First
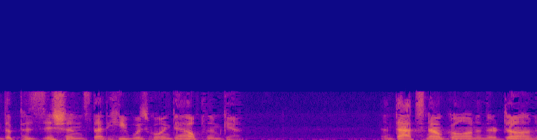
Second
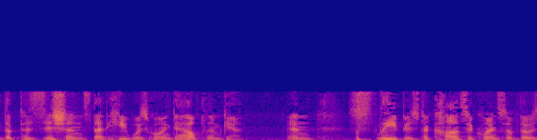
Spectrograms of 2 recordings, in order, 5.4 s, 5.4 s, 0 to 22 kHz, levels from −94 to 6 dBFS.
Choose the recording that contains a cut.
second; 2 cuts; at 2.9 s, 4.2 s

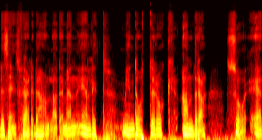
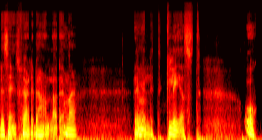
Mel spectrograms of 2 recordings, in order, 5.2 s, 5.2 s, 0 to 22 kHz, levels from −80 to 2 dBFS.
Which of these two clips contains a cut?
second; 2 cuts; at 1.3 s, 2.7 s

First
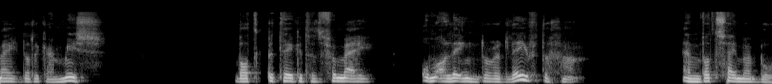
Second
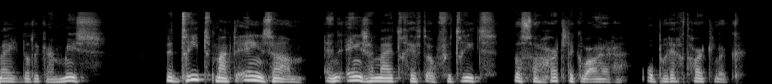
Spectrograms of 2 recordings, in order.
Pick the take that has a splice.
second; 2 cuts; at 1.5 s, 5.0 s

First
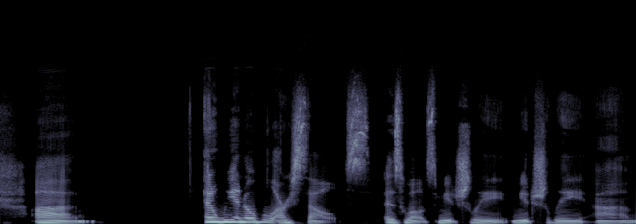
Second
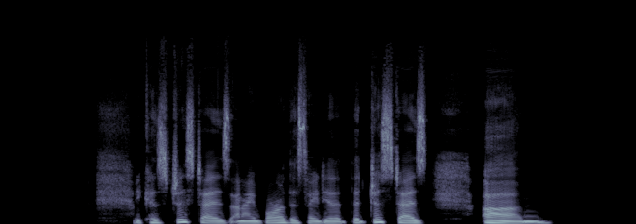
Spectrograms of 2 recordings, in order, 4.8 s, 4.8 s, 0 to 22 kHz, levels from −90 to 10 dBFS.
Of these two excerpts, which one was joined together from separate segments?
second; 1 cut; at 1.0 s

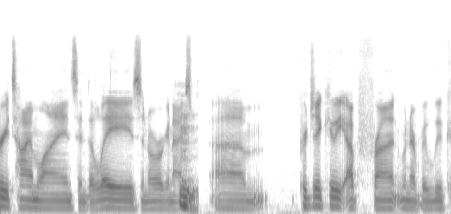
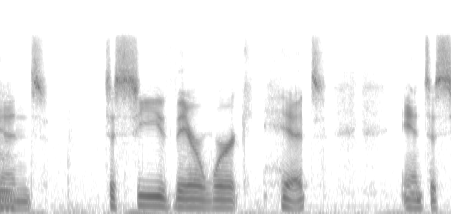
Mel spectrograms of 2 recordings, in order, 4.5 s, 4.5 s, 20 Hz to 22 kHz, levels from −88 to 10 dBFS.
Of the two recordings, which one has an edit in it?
first; 1 cut; at 2.0 s

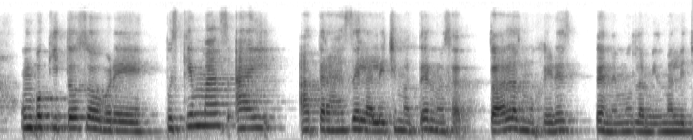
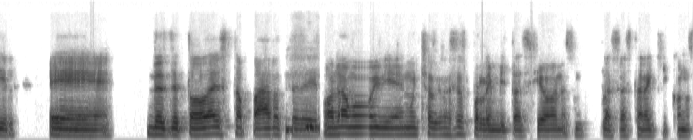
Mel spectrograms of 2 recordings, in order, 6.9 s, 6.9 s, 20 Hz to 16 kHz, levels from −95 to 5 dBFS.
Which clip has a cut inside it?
second; 1 cut; at 3.2 s

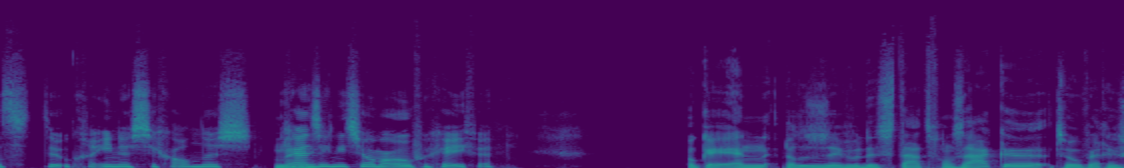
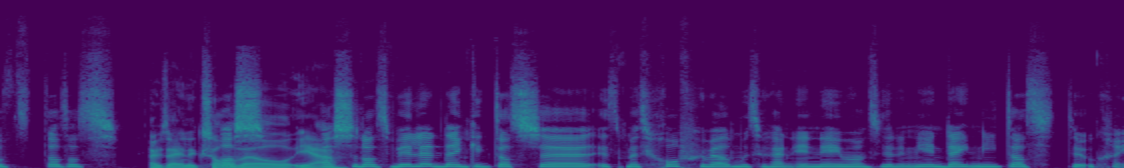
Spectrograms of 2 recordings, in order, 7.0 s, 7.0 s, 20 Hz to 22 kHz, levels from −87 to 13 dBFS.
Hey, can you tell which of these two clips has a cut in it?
first; 1 cut; at 3.2 s

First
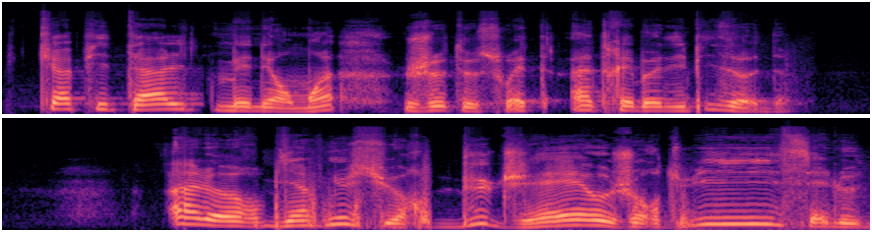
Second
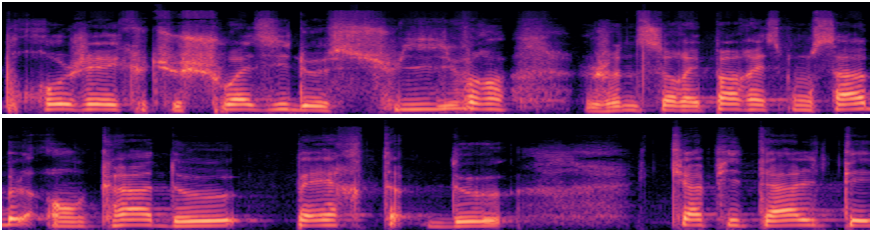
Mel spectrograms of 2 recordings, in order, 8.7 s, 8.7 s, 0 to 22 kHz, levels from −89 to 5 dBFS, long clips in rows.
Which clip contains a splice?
first; 2 cuts; at 1.0 s, 5.6 s

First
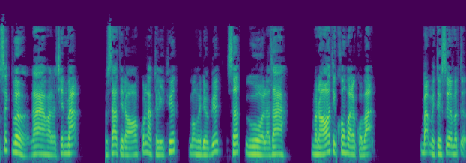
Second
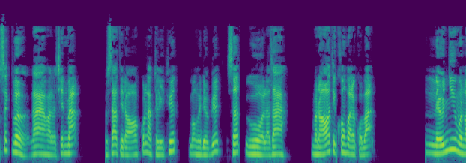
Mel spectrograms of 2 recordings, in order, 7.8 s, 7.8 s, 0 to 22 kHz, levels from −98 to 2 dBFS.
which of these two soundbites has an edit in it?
first; 1 cut; at 6.8 s

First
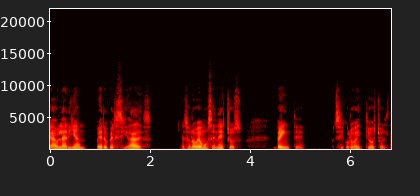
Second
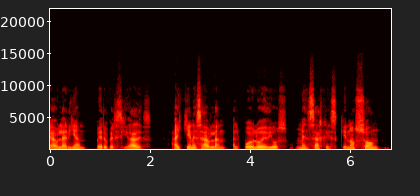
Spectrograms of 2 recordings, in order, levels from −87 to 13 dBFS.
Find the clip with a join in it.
second; 2 cuts; at 2.2 s, 3.6 s

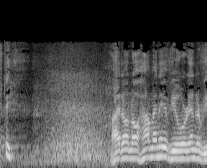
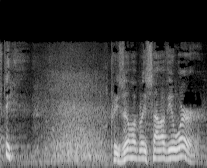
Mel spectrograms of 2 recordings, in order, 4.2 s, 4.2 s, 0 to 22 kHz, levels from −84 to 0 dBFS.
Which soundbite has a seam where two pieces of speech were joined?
second; 1 cut; at 2.1 s

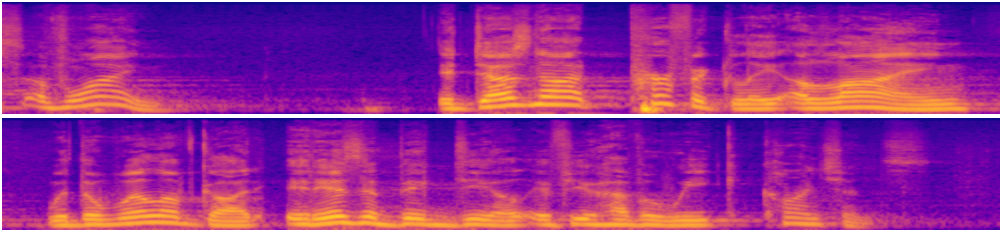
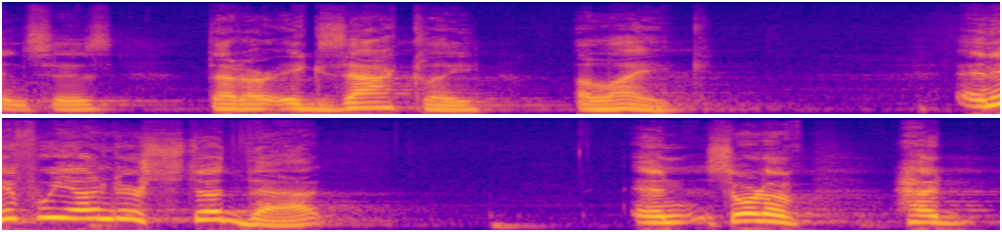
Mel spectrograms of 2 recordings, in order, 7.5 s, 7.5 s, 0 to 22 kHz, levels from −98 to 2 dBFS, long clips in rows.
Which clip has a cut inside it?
first; 2 cuts; at 1.5 s, 4.7 s

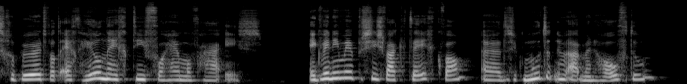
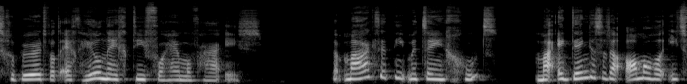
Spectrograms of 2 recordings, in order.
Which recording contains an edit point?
first; 1 cut; at 2.9 s

